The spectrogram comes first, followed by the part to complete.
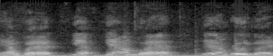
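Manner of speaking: insincere, hollow gladness. Demonstrating to a listener how repeating a phrase makes it sound sarcastic, voicing the repeated phrase. Sarcastic, insincere tone. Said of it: "what about it makes it sound sarcastic".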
